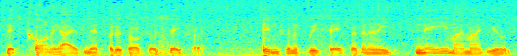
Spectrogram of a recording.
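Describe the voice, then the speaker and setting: A very low, creaky-voiced kidnapper from an old radio play. He speaks with smooth, unhurried courtesy that carries menace. Hiss and rain sit clearly over the broadcast. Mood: smooth, controlled. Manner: unhurried, mock-genial, menacing politeness. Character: smooth, courteous kidnapper who sells state secrets. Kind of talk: vintage radio drama acting.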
